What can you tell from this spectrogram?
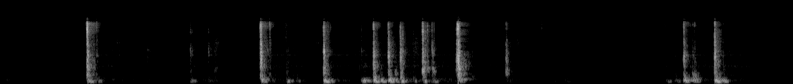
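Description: Computer keyboard keys being typed in short, irregular runs of sharp clicks, then a pause and a final pair of taps near the end.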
